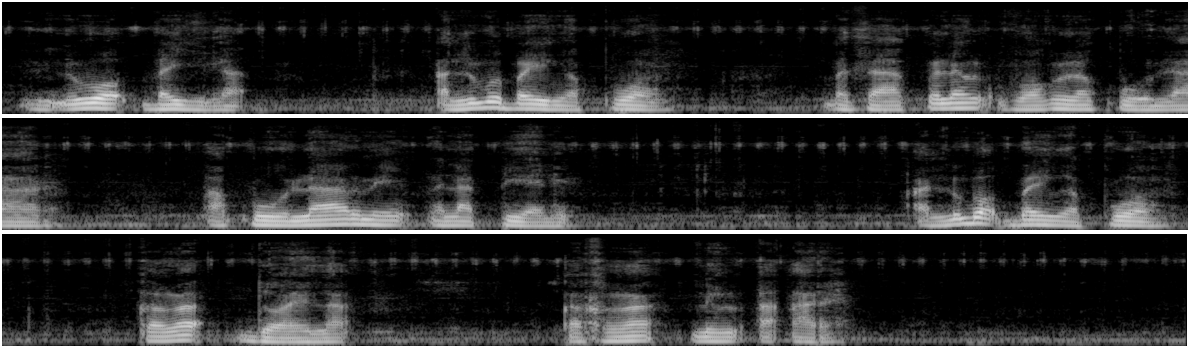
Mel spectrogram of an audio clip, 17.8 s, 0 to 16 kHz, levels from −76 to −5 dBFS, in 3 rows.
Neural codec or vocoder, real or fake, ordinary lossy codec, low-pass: codec, 44.1 kHz, 3.4 kbps, Pupu-Codec; fake; AAC, 64 kbps; 14.4 kHz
